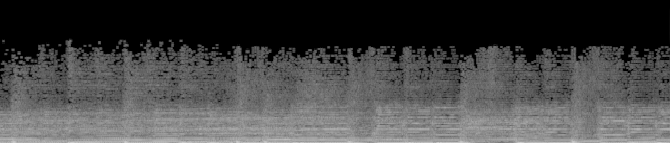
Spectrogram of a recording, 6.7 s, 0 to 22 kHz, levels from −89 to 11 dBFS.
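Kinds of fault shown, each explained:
Adaptive stream at a lower bitrate: at 2.21 s the sound abruptly degrades with no gap and stays that way to the end. Nothing reaches above 14.9 kHz and the treble turns synthetic, which fits a switch to a low-rate HE-AAC version. Unlike packet loss, nothing drops out.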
